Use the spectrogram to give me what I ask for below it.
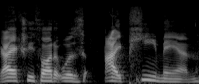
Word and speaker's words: Ip Man: is IPM yeah um it just happens to be pronounced like our word man well it's not it's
